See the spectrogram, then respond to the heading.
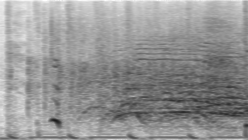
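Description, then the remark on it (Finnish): A short burst of light clapping from a few people, applauding the speaker's large nose, starts after a brief murmur and swells into a steady, fairly loud patter of applause that carries on to the end. “Annas mulle pienet aplodit, koska mun nenähän on aika hyvä.”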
